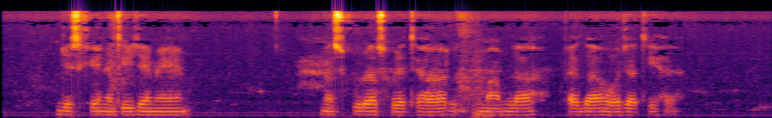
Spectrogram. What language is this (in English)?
Urdu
